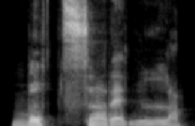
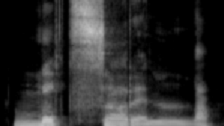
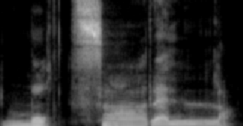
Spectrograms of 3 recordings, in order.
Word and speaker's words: mozzarella: mozzarella mozzarella My tip here is pronounce every single vowel. So, don't shorten it up and say mozzarella. Take your time to say every single vowel and the double consonants, too.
